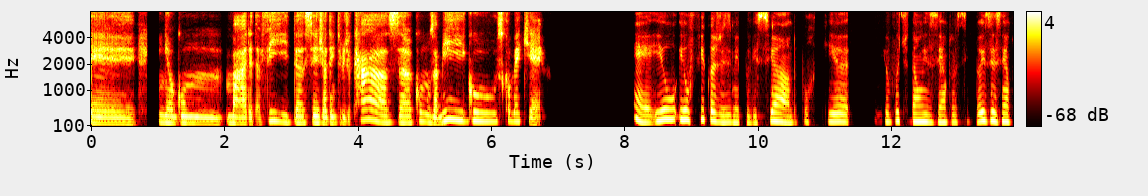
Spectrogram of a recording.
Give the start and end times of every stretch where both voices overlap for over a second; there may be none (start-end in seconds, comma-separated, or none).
none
